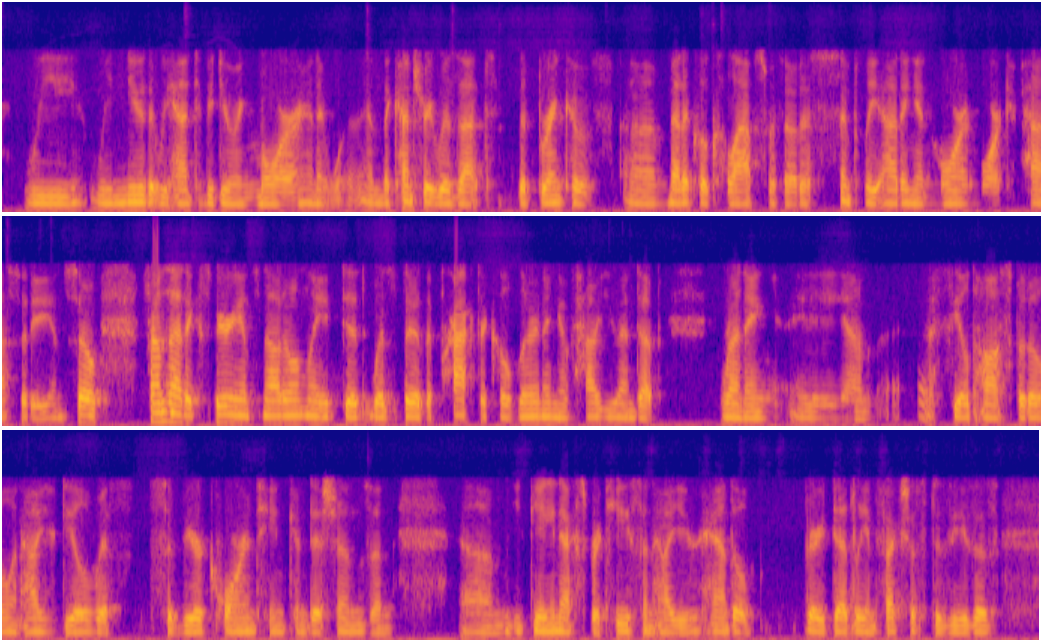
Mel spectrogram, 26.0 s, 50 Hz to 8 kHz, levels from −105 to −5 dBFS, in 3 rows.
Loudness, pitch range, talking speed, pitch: -28 LUFS, 90-95 Hz, 180 wpm, 95 Hz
